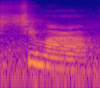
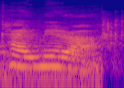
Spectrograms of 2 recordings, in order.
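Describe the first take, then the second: First: It is said like an Igbo personal name. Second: It is said like the English word chimera. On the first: This is how the title was first assumed to sound. The speaker calls it wrong. "that was what I thought it was going to, it was pronounced" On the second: This is how the title is actually pronounced. The speaker calls it right. "It is pronounced Chimera"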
